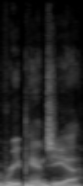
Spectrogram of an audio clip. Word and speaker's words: Repangea: Oh, Repangea. Just like Pangea, like the old continent.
